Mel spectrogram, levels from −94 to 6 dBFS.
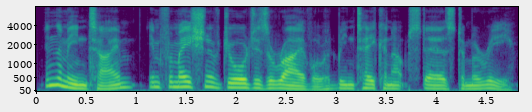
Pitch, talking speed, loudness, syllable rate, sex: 130 Hz, 175 wpm, -17 LUFS, 5.1 syllables/s, male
